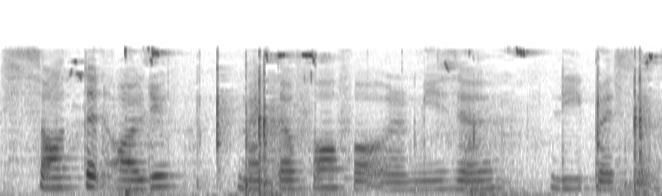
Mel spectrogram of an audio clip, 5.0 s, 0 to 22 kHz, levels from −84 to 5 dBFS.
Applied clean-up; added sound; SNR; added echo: none; Squeak; 3 dB; reverberation time 0.7 s.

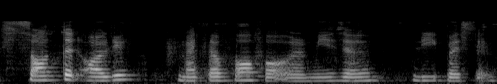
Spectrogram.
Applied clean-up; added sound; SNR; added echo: neural separator model SepFormer DNS4.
